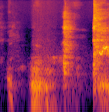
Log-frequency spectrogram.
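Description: A man coughing and clearing his throat: a few short, rough bursts in quick succession, the sharpest near the end.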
